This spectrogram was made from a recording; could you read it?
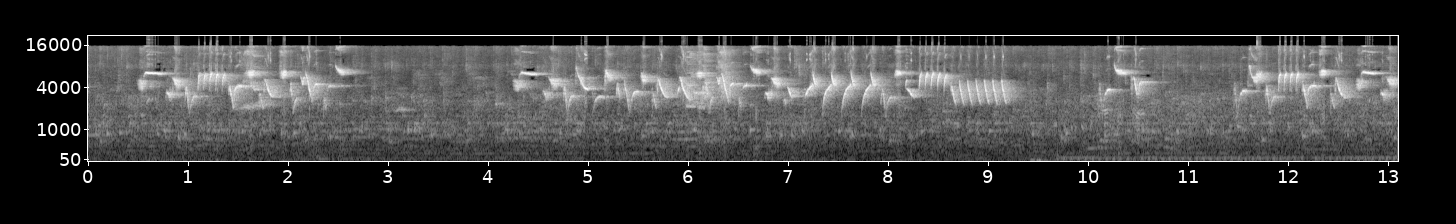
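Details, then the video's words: Sanger bird singing three long bursts of rapid, high, varied whistles and chattering trills separated by short pauses, with a low hum in the final seconds. "Suara Burung SANGER"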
